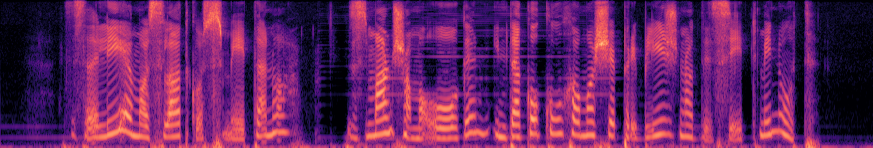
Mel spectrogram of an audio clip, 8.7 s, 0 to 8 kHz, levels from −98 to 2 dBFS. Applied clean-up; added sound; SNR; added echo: neural mask model DeepFilterNet 3.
